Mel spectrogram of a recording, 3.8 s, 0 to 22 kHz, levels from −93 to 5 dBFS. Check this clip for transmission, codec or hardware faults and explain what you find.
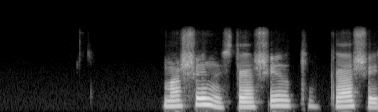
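The clip has one fault, twice: a lost packet rebuilt from error correction. It sits on an Opus call path whose roughly 8 kHz audio bandwidth and coding texture fit about 24 kbps.

From 1.75 to 1.85 s and again from 2.59 to 2.77 s, the sound turns briefly rough and noisier but never drops out. Several separate packets went missing. Opus in-band forward error correction carried a low-bitrate copy of each in the following packet, and the decoder played those copies, rebuilding about 60 ms and 100 ms of audio. The spans point to roughly three and five 20 ms packets. Unlike packet-loss concealment, nothing is smeared, repeated or faded. The real content continues, only coarser.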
